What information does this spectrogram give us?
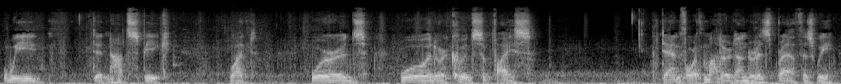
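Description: A man's voice: sits low, steady tone, slow, pauses often, a bit bright, slight background noise, low-quality recording. Tense, stammering male radio-drama narrator. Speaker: narrator and professor. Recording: music playing under the voice.

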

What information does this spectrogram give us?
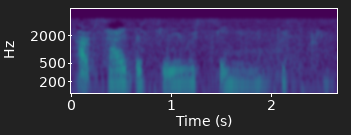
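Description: A woman's voice: fairly high pitch, animated, moderate pace, close to an everyday voice. Woman acting old Irish widow, tremulous, pleading, grief-stricken radio drama mother, noisy phone-like sound. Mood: grieving, bitter. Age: older.

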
